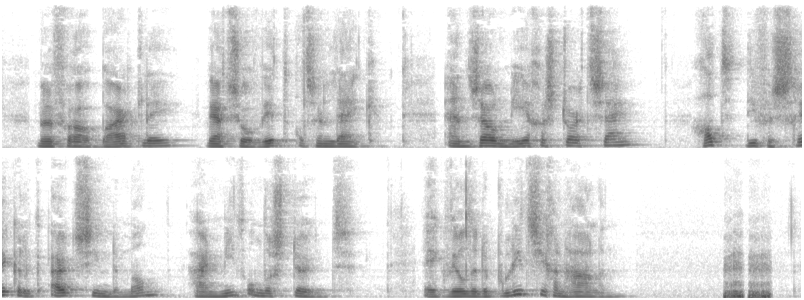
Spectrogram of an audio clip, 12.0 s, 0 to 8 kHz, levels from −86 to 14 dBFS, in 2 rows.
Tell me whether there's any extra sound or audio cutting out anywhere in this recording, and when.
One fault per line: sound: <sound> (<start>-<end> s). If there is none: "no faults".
sound: laugh (11.4-11.8 s)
